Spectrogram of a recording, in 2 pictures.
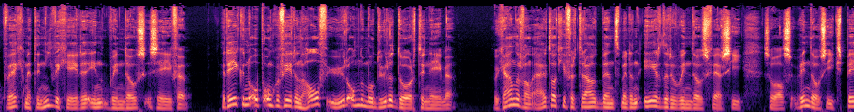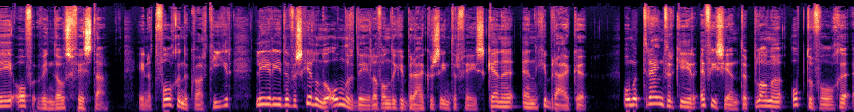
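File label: flemish male e-learning; dutch; voice demos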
